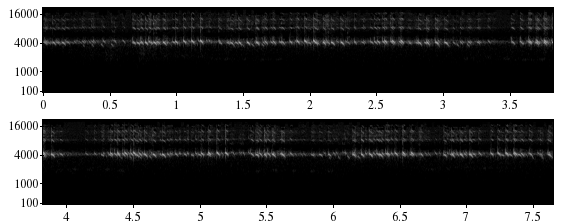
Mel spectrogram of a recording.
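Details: Crickets chirping: a thin, high, rapidly pulsed trill delivered in repeated bursts, with more crickets adding a constant ringing background chorus.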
